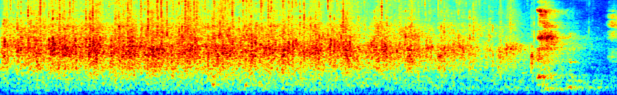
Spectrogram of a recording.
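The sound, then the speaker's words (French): Sustained audience applause for the absent sub-prefect, a dense wash of many hands clapping at steady loudness for about five seconds before thinning out slightly near the end. “Il n'est pas là, mais vous pouvez quand même l'applaudir.”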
